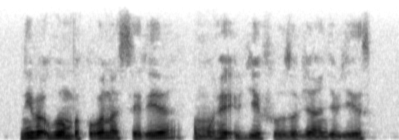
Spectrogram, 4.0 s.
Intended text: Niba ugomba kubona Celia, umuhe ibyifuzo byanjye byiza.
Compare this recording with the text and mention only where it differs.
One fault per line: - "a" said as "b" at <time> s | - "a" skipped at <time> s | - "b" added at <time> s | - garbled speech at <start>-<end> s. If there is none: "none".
none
